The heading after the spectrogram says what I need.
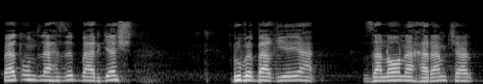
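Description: A man preaching a mourning sermon, telling a sad story as a grieving storyteller who chants verses slowly. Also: high voice, fairly even intonation. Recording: dull lo-fi recording.

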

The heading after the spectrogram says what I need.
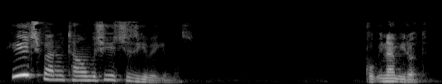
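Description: Male preacher, colloquial and animated with mocking asides, slightly high voice, muffled lo-fi recording. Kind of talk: religious sermon. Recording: dull lo-fi recording.

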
